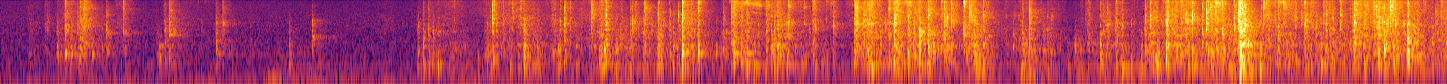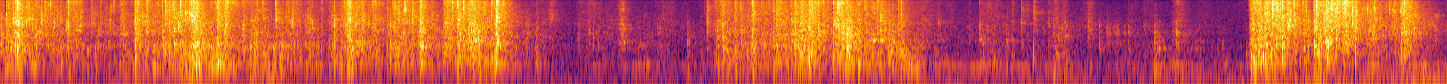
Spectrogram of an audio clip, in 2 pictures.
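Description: Cardboard box of Tassimo T-discs being handled and opened: crackling and rustling of cardboard and packaging in several stretches, the last one near the end short and loud.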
